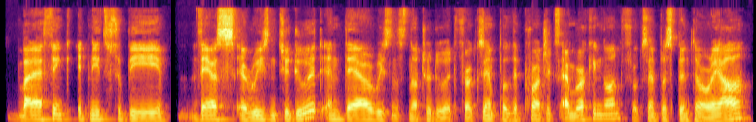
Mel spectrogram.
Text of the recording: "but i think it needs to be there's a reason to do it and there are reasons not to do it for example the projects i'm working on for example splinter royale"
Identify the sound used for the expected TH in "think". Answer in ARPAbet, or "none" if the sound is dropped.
TH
